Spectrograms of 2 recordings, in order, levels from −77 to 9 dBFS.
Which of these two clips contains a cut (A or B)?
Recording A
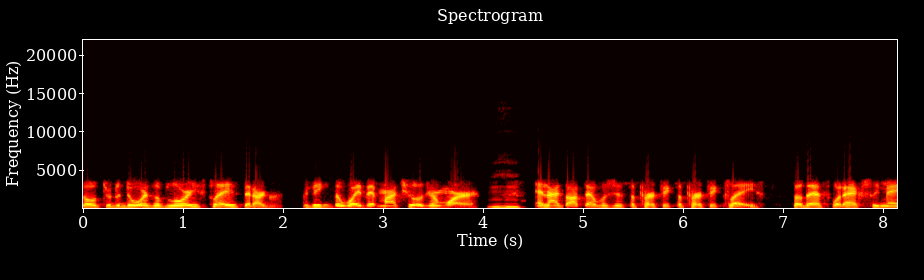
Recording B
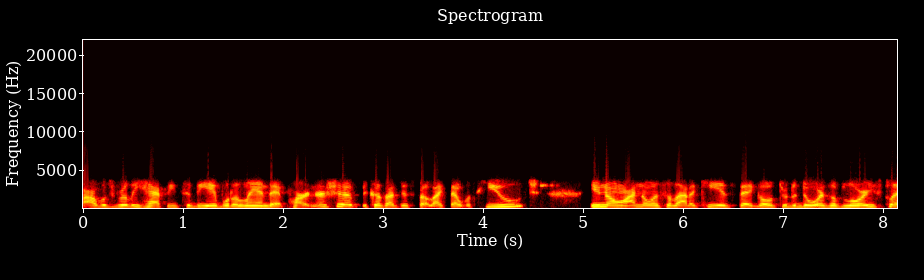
A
